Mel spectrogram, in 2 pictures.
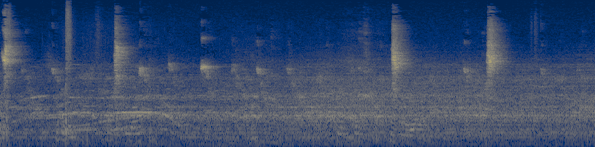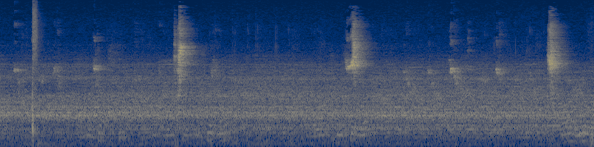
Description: Our new kitten having a sneezing fit :)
